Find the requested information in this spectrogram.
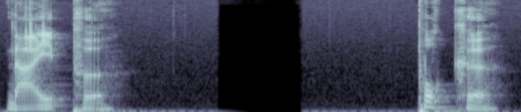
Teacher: Remember that Korean language doesn't have an F sound. So when English words with the letter F are said in Korean, it's usually pronounced as a piup sound, which is similar to the P sound in English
